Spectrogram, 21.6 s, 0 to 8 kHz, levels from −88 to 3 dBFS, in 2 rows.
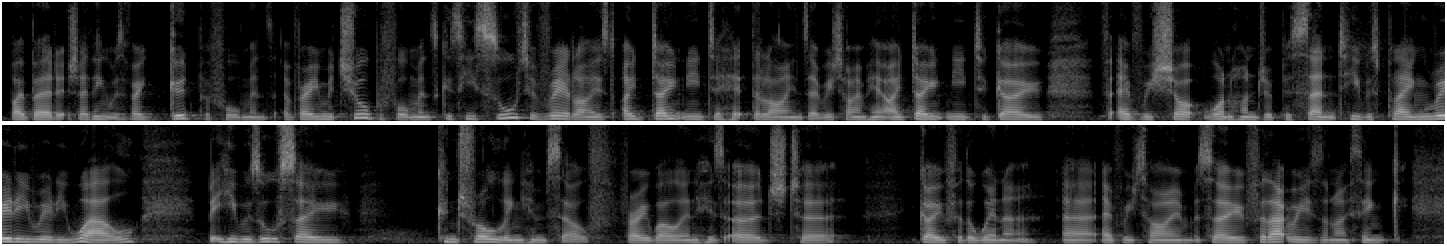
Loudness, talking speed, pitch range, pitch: -37 LUFS, 190 wpm, 150-175 Hz, 160 Hz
